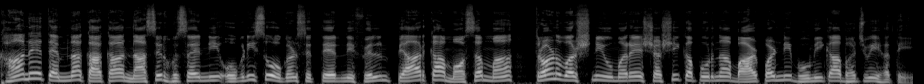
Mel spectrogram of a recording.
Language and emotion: Gujarati, neutral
